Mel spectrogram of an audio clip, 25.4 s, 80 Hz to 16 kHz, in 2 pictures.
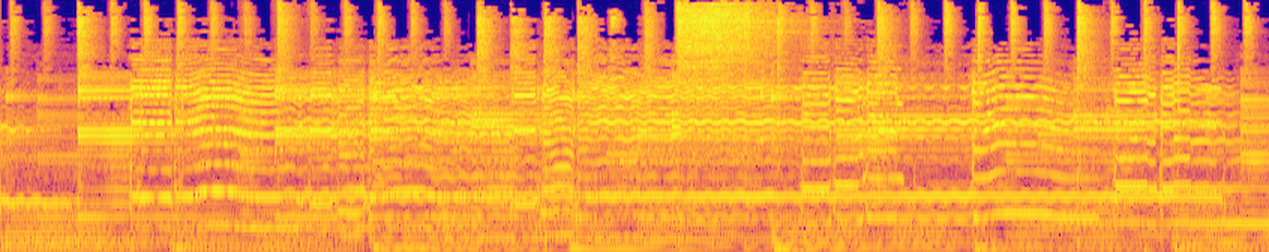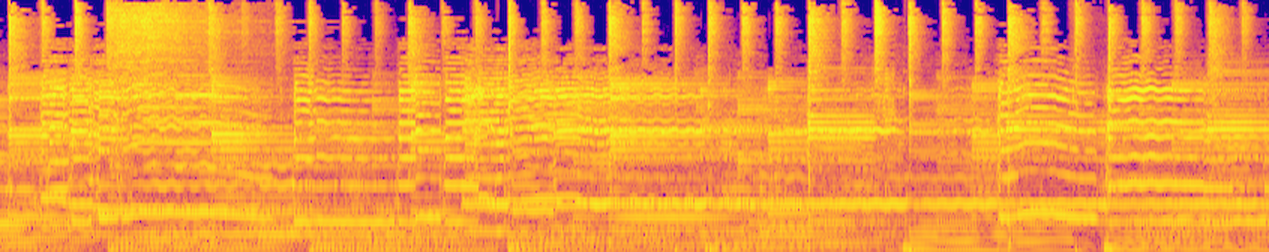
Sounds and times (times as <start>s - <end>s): Electric guitar: 0.0s - 25.3s.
